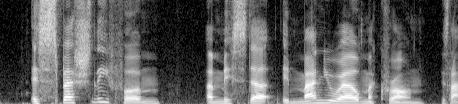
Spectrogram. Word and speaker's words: Macron: been quite intriguing especially from a mr emmanuel macron is that how you say his name yes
